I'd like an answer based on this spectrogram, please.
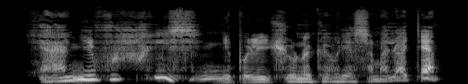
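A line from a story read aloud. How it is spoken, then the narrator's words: Whispered. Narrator (Russian): прошептал он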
